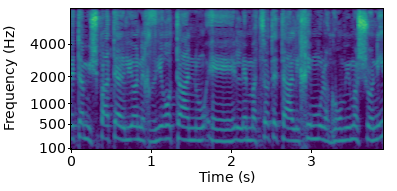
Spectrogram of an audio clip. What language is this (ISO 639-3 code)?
heb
